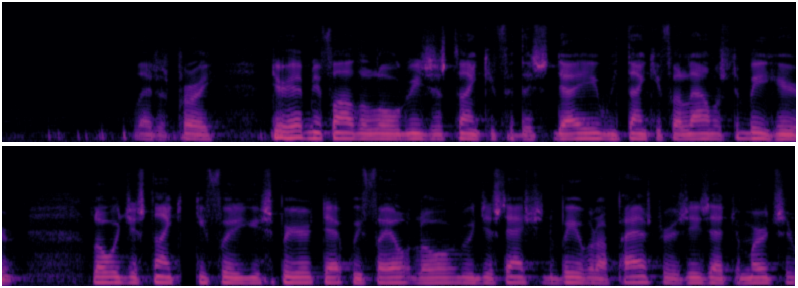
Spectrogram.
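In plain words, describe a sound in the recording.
A man speaks with a handheld microphone, heard through loudspeakers in a large echoing hall.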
